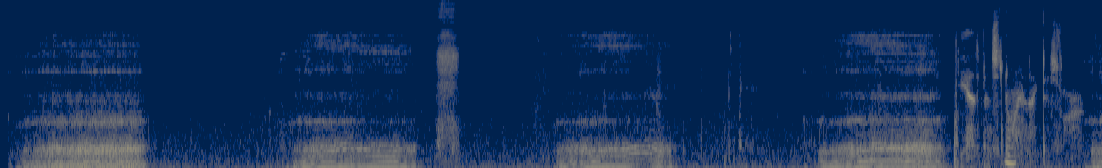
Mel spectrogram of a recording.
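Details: Dad snoring like an engine nightly: loud, rumbling snores on each in-breath, about four over sixteen seconds, with quiet out-breaths between; heavy habitual snoring.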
